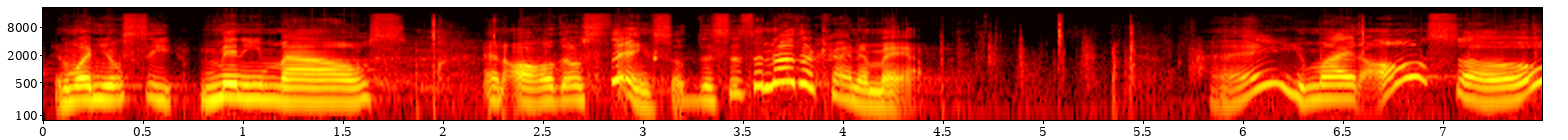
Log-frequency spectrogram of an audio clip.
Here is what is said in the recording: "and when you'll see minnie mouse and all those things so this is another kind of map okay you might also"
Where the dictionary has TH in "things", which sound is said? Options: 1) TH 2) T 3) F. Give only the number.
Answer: 1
